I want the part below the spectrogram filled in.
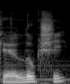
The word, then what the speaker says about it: Lucxi: C'est L-U-C-X-I. Et le X se prononce Ch. Donc, Luxi.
